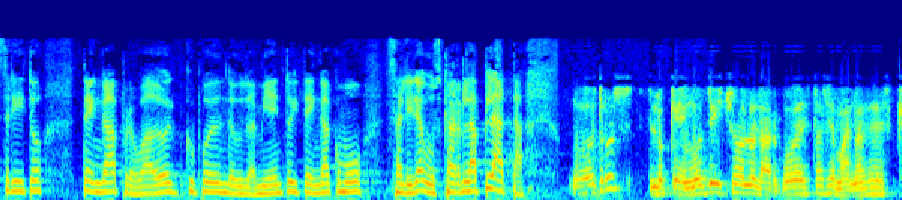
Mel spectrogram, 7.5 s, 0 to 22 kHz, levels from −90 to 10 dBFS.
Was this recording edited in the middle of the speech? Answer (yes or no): yes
